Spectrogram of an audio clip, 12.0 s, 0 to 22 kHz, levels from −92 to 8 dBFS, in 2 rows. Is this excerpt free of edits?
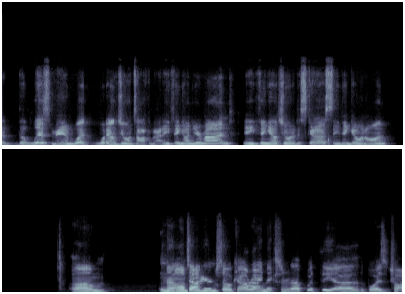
no; 4 cuts; at 3.5 s, 7.0 s, 8.8 s, 9.9 s

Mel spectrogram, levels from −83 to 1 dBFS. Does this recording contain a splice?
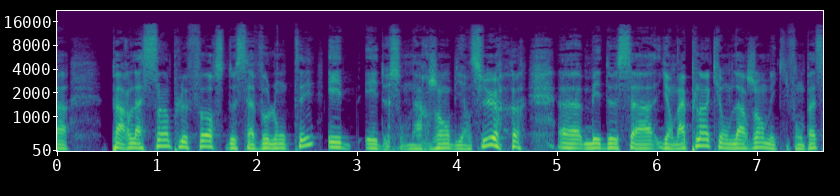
yes; 1 cut; at 2.6 s

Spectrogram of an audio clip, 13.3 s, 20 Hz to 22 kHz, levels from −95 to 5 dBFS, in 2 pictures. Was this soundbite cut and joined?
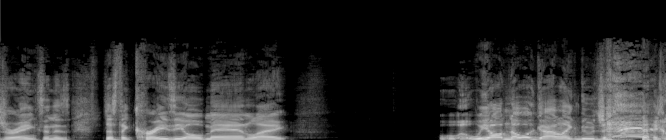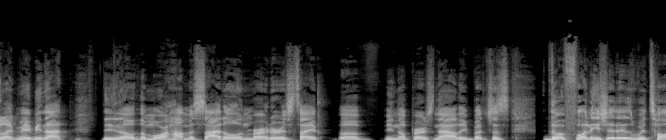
yes; 1 cut; at 12.0 s

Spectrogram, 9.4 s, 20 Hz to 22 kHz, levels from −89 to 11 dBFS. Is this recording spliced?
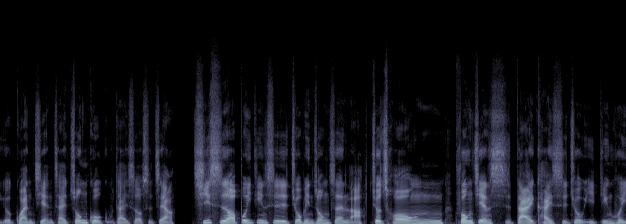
yes; 1 cut; at 5.5 s

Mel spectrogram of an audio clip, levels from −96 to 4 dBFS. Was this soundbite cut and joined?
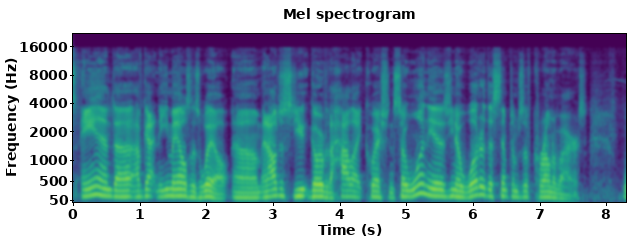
no; 0 cuts

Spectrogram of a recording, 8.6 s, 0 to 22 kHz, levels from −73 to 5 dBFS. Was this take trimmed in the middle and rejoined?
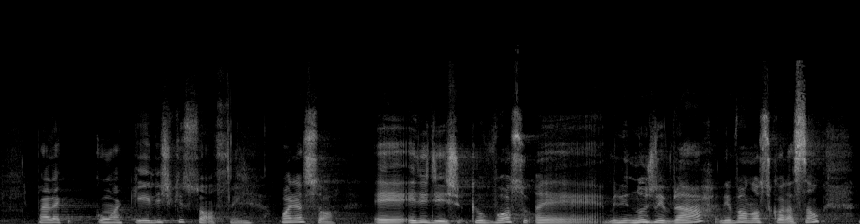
no; 0 cuts

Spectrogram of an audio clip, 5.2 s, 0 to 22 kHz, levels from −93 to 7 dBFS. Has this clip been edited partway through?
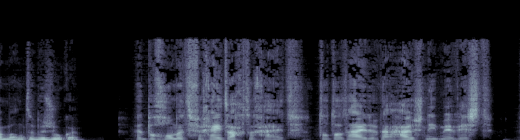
yes; 1 cut; at 3.8 s

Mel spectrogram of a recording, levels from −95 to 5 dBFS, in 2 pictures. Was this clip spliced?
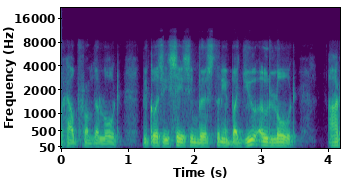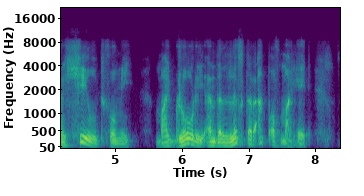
no; 0 cuts

